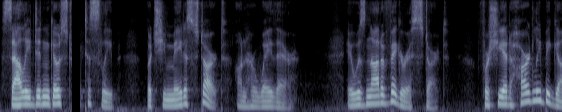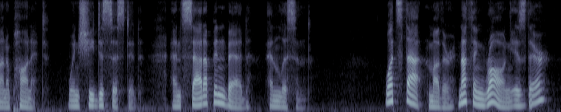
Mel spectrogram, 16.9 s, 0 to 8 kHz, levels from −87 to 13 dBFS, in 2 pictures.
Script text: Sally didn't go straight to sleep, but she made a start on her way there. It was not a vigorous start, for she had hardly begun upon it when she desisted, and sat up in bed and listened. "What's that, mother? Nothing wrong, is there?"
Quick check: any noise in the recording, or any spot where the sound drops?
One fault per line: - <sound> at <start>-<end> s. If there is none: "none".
- dropout at 1.1-1.2 s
